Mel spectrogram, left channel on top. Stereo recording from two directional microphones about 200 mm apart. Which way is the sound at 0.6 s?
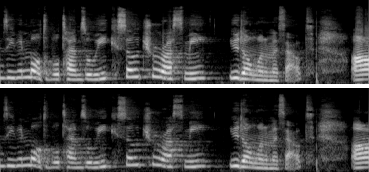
40° left (ahead or behind).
